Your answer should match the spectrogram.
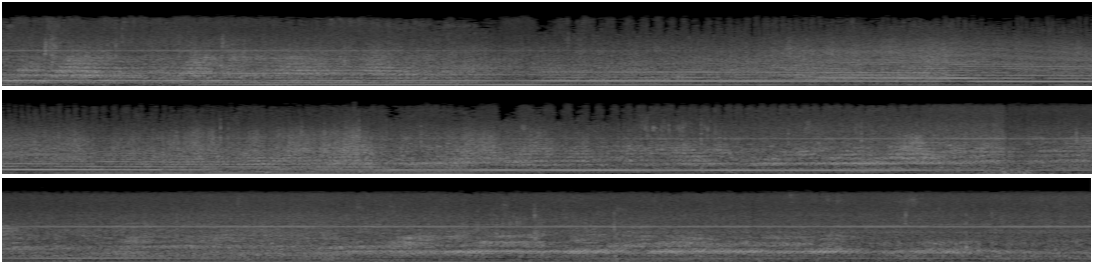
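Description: An engine running steadily, its pitch sliding slowly down over the first half and then holding level, with a thin high steady whine throughout.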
